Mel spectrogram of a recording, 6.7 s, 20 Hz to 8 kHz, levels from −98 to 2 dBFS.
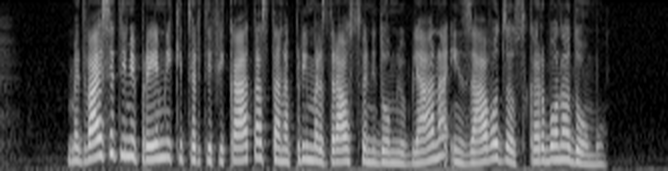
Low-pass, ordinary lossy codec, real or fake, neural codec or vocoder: none; none; real; none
